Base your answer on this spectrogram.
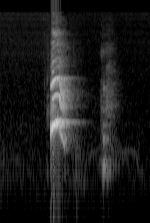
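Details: Siberian husky named Roxy at play gives a single loud, sharp bark with a rich harmonic stack, followed by a faint short echo-like yelp; otherwise quiet.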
